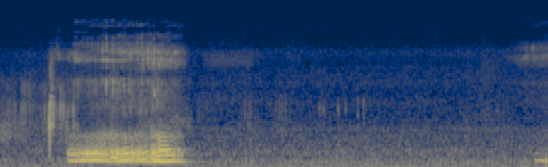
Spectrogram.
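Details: One loud, rattling snore lasting about a second, followed by quiet room noise; snoring.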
